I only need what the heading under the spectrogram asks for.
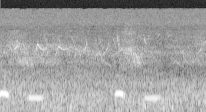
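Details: Common cuckoo in Achterveld, Netherlands, on a sunny May morning: two descending two-note cu-coo calls about a second apart, soft background birdsong.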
